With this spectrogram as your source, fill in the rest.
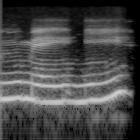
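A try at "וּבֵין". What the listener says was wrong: That's a vet. It's a bet without a dot, so it's a V sound. the third. That's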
